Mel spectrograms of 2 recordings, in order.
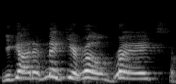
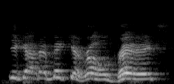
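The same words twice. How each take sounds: First: Loud, raised-pitch rock star quote; big, high-pitched mock rocker proclamation. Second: Lightly voiced rock star quote, pitched up; higher, contained mock rocker proclamation. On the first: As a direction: belt it out like a slogan. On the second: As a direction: repeat the slogan higher, without shouting. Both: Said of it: "like the great [name] says".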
